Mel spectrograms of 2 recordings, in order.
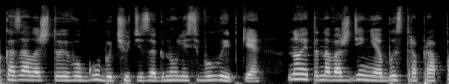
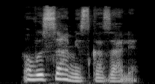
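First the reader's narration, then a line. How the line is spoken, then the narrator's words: Unsure mumble. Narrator (Russian): пробормотала менее уверенно, чем нужно было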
